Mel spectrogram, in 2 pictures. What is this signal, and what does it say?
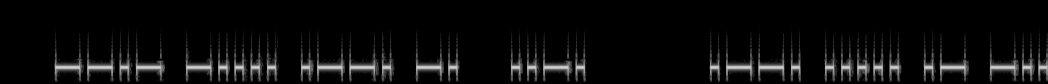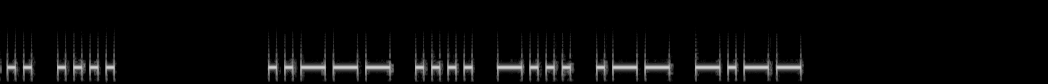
Morse code, heard as a keyed tone, about 15 wpm, 800 Hz. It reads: Q6PNF P5A6H 2HBWY
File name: CW / DET / 1 9 1500C S C 14wpm 3245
